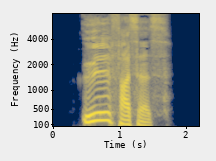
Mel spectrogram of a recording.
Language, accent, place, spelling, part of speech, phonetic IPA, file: German, Germany, Berlin, Ölfasses, noun, [ˈøːlfasəs], De-Ölfasses.ogg
- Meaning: genitive singular of Ölfass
